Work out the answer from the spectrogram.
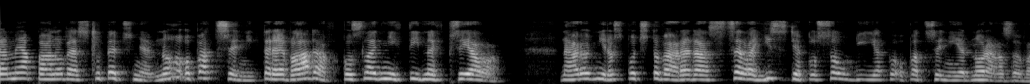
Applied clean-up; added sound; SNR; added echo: neural mask model DeepFilterNet 3.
